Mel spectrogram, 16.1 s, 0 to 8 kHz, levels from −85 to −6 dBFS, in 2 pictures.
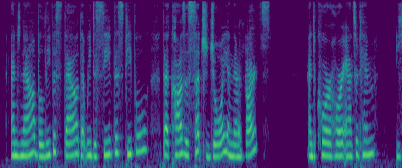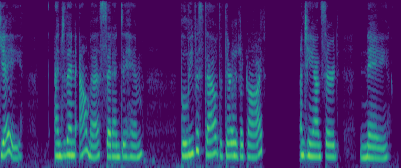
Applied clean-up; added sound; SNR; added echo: neural mask model Resemble Enhance denoiser.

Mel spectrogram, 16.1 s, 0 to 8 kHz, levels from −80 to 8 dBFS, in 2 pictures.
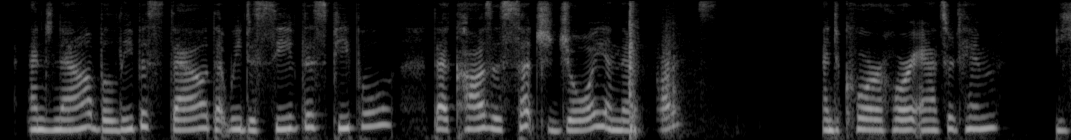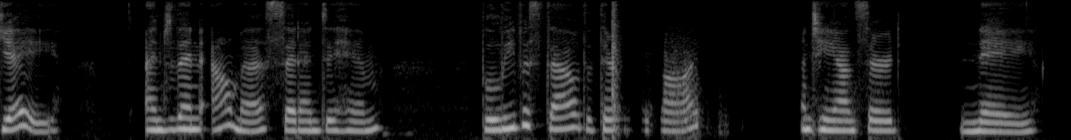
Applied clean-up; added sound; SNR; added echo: neural mask model RNNoise.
